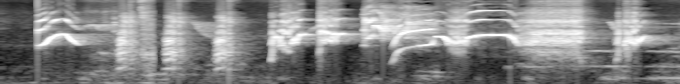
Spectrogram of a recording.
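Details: Jalak kebo (buffalo starling) singing actively, used to prompt other starlings to answer and imitate; loud harsh squawks mixed with rising whistled slurs and bright harmonic notes, varied and dense.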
